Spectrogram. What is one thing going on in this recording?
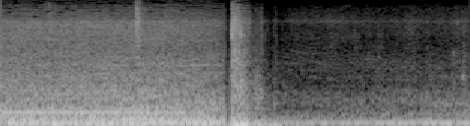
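A cab door slams shut.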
